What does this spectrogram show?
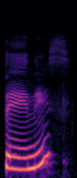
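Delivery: Tênis said high, closed tê; model word. Shown as a demonstration. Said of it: "Acento circunflexo no T".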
